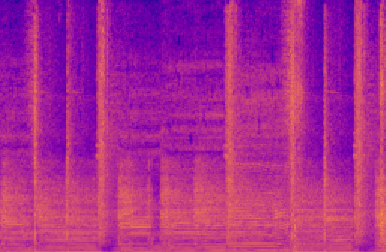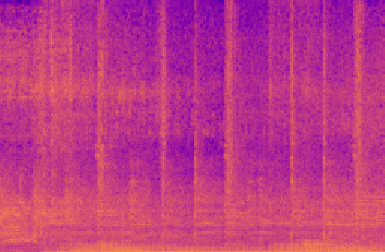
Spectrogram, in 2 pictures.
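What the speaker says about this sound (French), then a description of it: "on va mettre le pick-up en chauffe et puis direction Brico Dépôt" A pick-up truck engine warms up on a cold day, first with rhythmic clattering and knocks, then settling into a loud, steady idle rumble with a slowly wavering pitch, close by and with no voices.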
